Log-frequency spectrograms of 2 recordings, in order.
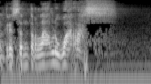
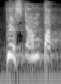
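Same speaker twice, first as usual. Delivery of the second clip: high and loud exclaim; stressed exclamation; excited emphasis; 10 semitones higher, 6 dB louder than usual. Real, not acted. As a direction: preach it with rising excitement.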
